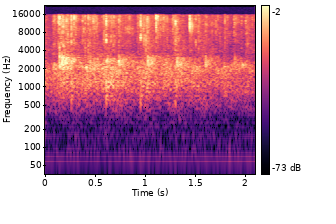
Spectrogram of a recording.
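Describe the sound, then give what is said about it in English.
A crowd claps together in a steady, dense wash of applause, given as a morning clap offering to the Lord, that stays fairly even in loudness throughout, with no voices standing out. “Give the Lord a clap offering and help me out this morning.”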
